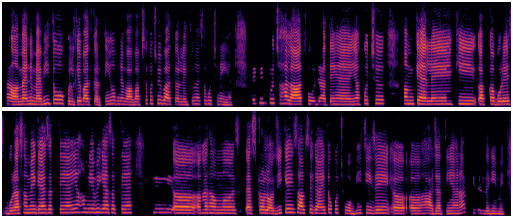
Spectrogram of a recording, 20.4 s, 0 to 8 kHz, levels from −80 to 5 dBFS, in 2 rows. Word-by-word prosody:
हाँ, 215 -4 +5
मैंने 230 +3 +2
मैं 220 -2 +3
भी 270 +4 -2
तो 290 -1 +1
खुल 240 -4 -3
के 240 - +2
बात 220 -2 +3
करती 210 +2 -6
हूँ, 260 +2 -4
अपने 245 -2 -7
माँ 205 -2 +2
बाप 205 0 -2
से, 270 - -12
कुछ 275 0 -10
भी 285 - -4
बात 245 -4 +2
कर 225 -1 -6
लेती 205 +1 -9
हूँ, 250 - -8
ऐसा 245 +2 -11
कुछ 250 -2 -11
नहीं 210 -3 -9
है, 190 - -10 0.4
लेकिन 310 +2 -10
कुछ 320 -2 -8
हालात 240 -4 +6
हो 250 -1 -4
जाते 225 -2 -2
हैं 220 -1 -1
या 230 +1 +1
कुछ 275 0 -7 0.6
हम 260 -1 +2
कह 245 -2 +9
लें 240 +1 +1
कि 250 -1 +1
आपका 230 +1 +3
बुरे 230 +1 +2
बुरा 215 +3 +3
समय 260 +2 -1
कह 260 0 +4
सकते 265 0 -5
हैं 265 0 0
या 295 - -2
हम 295 -1 -6
ये 290 0 -3
भी 295 0 -3
कह 285 0 +1
सकते 270 -1 -6
हैं 270 0 -2 0.4
कि 285 -1 -11
अ, - - +3
अगर 240 0 +4
हम 240 -1 0 0.5
एस्ट्रोलॉज़ी 230 -1 +1
के 285 0 +2
हिसाब 270 -2 +4
से 265 +2 -7
जाएँ, 235 -2 0
तो 270 +3 -2
कुछ 270 -1 -9
वो 220 -3 -5
भी 210 +6 -6
चीज़ें 240 0 -2
अ - - -1
अ, 210 - -6
आ 205 +1 -1
जाती 200 +1 -4
हैं 210 - -4
है 210 - -4
ना 240 - -2
आपकी 270 -2 -11
ज़िंदगी 200 -2 -6
में 185 -1 -5
240 Hz, 220 wpm, -24 LUFS, 220-265 Hz, 0.6 s, कह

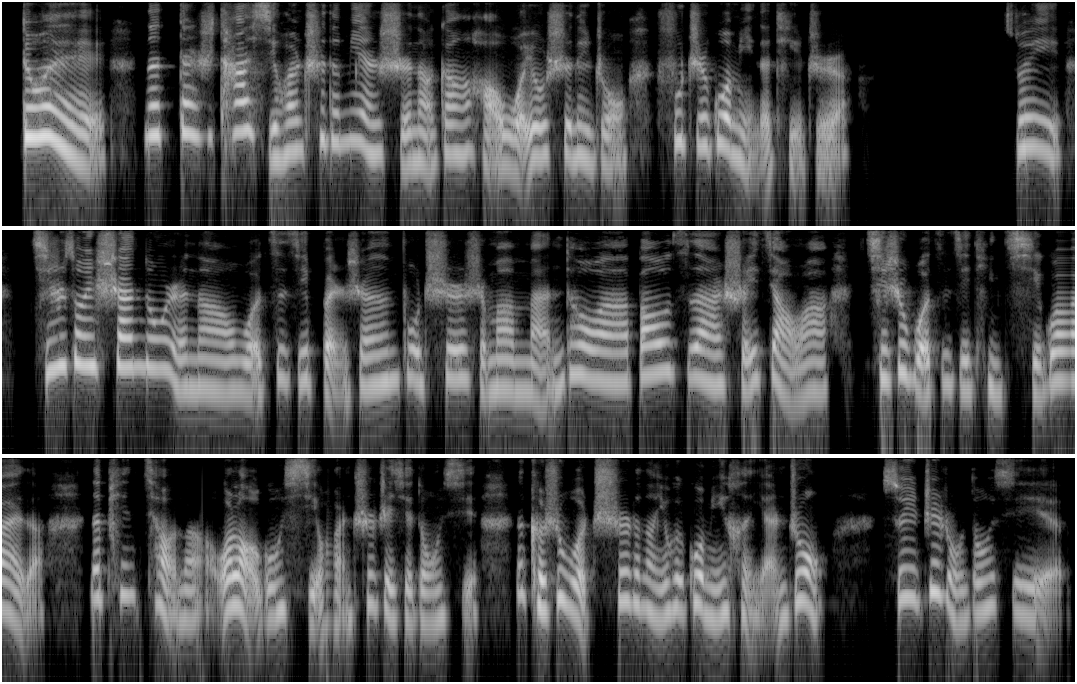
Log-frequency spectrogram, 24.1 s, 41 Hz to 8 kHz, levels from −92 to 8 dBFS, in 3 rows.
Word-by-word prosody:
对， 300 - +8 0.2
那 345 +1 +5
但 365 -1 +4
是 345 -2 -6
他 375 +3 +5
喜 205 - +1
欢 230 +3 +1
吃 310 - -2
的 295 -1 -3
面 280 -7 -2
食 180 -3 -1
呢 180 -2 -2
刚 225 +2 -1
好 245 - 0
我 170 -1 +2
又 210 - +4
是 220 -1 -1
那 205 -2 -2
种 - - -5 0.2
麸 300 - -4
质 265 -1 -2
过 265 +1 +4
敏 210 -6 -4
的 - - -3
体 - - -10
质。 - - -6 1.2
所 255 +1 +1
以， 245 -4 -4 0.3
其 285 - -1
实 320 +2 +4
作 345 +1 +4
为 330 0 +5
山 315 0 +5
东 305 -2 -1
人 190 -4 -1
呢， 185 -2 -2
我 180 -2 -1
自 240 +6 -8
己 225 0 -6
本 225 - -1
身 210 +3 -2
不 235 -1 -2
吃 240 +2 -1
什 180 -7 -6
么 190 0 -1
馒 180 +3 -4
头 260 -2 +1
啊、 220 -1 +2
包 265 +5 +2
子 250 -3 -2
啊、 215 -3 +2
水 210 - -1
饺 230 - 0
啊， 180 +2 -4 0.3
其 240 - -2
实 255 +4 +1
我 255 - +3
自 215 -1 -11
己 185 -3 -5
挺 185 -1 -10
奇 170 -1 -3
怪 225 +3 +2
的。 - - -6 0.3
那 290 - 0
偏 315 +2 -7
巧 245 -3 0
呢， 175 0 -4
我 230 - +4
老 240 -2 +6
公 190 +4 -3
喜 220 - -4
欢 170 +3 -8
吃 255 +5 -5
这 215 - -1
些 175 0 -5
东 170 +1 -5
西， 190 - -11 0.3
那 320 - -4
可 235 -6 +5
是 255 +7 -1
我 240 -7 +2
吃 275 0 -2
的 255 - -2
呢， 215 -4 -4
又 195 - -3
会 225 - 0
过 250 +2 +3
敏 190 +3 -3
很 195 -4 -7
严 185 - -5
重。 260 +5 +1 0.4
所 - - -4
以 295 -1 -2
这 335 +4 +1
种 170 - -4
东 215 +5 -5
西， 230 - -5
230 Hz, 240 characters per minute, -22 LUFS, 195-275 Hz, 1.2 s, 对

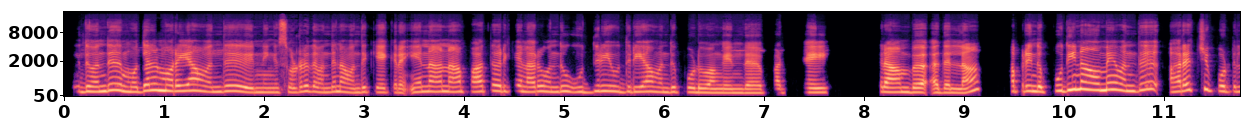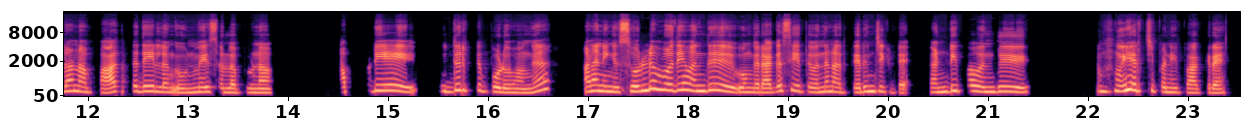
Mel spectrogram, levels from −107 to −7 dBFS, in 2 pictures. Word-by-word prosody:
இது 230 - -1
வந்து, 250 +5 +2 0.2
முதல் 280 +7 +2
முறையா 270 +1 +3 0.2
வந்து 230 +3 -2 0.3
நீங்க 205 0 -4
சொல்றதை 230 +4 -2
வந்து 220 +4 -4
நான் 215 -4 -1
வந்து 205 +3 -4
கேக்கிறேன். 195 -2 -1
ஏன்னா, 240 +1 +1
நான் 230 +1 0
பாத்த 240 +2 0
வரைக்கும் 255 0 -3
எல்லாரும் 235 +2 0
வந்து 225 +3 -2 0.2
உதிரி 255 +6 -2
உதிரியா 230 +2 -1
வந்து 215 0 -2
போடுவாங்க. 190 -3 0
இந்த 180 0 -1 0.2
பட்டை, 195 +2 -1 0.6
கிராம்பு 210 -1 +4 0.2
அதெல்லாம், 185 - +1 0.3
அப்புறம் 255 +1 +1
இந்த 235 - +4
புதினாவுமே 320 +2 +6
வந்து 260 +5 +1 0.3
அரைச்சு 285 +7 +2
போட்டுலாம் 250 +1 -1
நான் 215 -3 -5
பாத்ததே 240 +4 0
இல்லைங்க, 215 -3 -3
உண்மையை 220 +3 -1
சொல்லப்போனா. 190 -1 -3 0.8
அப்படியே 280 0 0 0.5
உதிர்த்து 295 +3 -3
போடுவாங்க. 190 -1 -1 0.5
ஆனா 265 +3 +3
நீங்க 235 -3 0
சொல்லும்போதே 300 +3 +3
வந்து, 265 +3 +2 0.3
உங்க 210 -1 -3
ரகசியத்தை 250 0 -2
வந்து 230 +2 -1
நான் 205 -3 -5
தெரிஞ்சுக்கிட்டேன். 225 -4 -2 0.2
கண்டிப்பா 260 +5 -1
வந்து, 225 +2 0 1.1
முயற்சி 290 -2 +4
பண்ணி 210 -1 -2
பாக்கிறேன். 185 0 -1
230 Hz, 135 wpm, -22 LUFS, 205-260 Hz, 1.1 s, புதினாவுமே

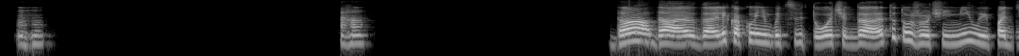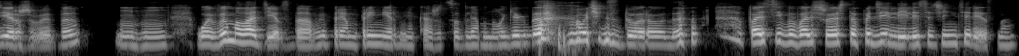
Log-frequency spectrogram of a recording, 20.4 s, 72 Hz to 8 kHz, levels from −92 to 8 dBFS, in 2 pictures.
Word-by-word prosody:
Мгм. 200 +1 -12 2.9
Ага. 205 +1 -6 2.4
Да, 230 +5 +7
да, 205 -2 +5
э, - - -1
да. 190 +1 +2
Или - - +2
какой-нибудь 225 -4 0
цветочек. 200 -3 -3
Да, 195 -3 +5
это 290 - -2
тоже 265 -9 0
очень 205 -1 -2
мило 235 +4 -4
и 200 - +1
поддерживает, 185 - -3
да, 205 +6 -5 0.3
мгм. 180 0 -12 0.3
Ой, 190 -1 -2
вы 215 - +2
молодец. 225 -8 +2
Да, 85 - -6
вы 200 +1 -10
прям 195 -2 -7
пример, 200 -3 -5
мне 180 - -15
кажется, 170 +2 -13
для 185 +1 -9
многих. 185 +3 -6
Да, 235 +2 +7 0.4
очень 260 0 0
здорово, 185 -3 -2
да. 200 +6 -4 0.6
Спасибо 225 -1 +2
большое, 220 0 +1
что 230 +1 -1
поделились. 205 -5 -2
Очень 210 +1 -7
интересно. 200 -4 -8
205 Hz, 115 wpm, -22 LUFS, 185-220 Hz, 2.9 s, Да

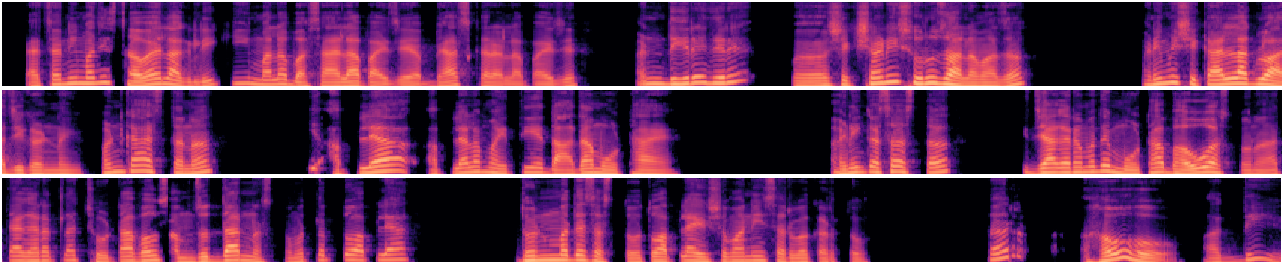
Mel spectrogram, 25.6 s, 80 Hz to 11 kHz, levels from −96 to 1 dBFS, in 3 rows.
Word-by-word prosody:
त्याच्यानी 180 +11 -2
माझी 220 +2 +1
सवय 160 -1 +3
लागली 145 -5 0
की 210 +3 -8
मला 175 +2 0
बसायला 120 +3 +1
पाहिजे, 110 -1 -2
अभ्यास 120 +8 -4
करायला 110 -4 -3
पाहिजे 105 +4 -6 0.4
आणि 205 0 -1
धीरे-धीरे 220 +5 +3 0.4
अ, 140 +1 +1
शिक्षण 165 - +1
ही 270 - +4
सुरू 220 -1 +4
झालं 155 -10 +5
माझं 125 +7 +1 0.8
आणि 175 +4 +2
मी 240 +1 +3
शिकायला 180 0 +4
लागलो 190 -3 +6
आजीकडनं 125 -3 +1
ही. 115 0 -6
पण 175 +5 0
काय 220 +1 +1
असतं 155 -7 -2
ना 170 +5 +2
की - - -23 0.5
आपल्या 165 - +4 0.3
आपल्याला 165 +9 -1
माहिती 170 -1 -2
आहे 175 - 0
दादा 130 +3 +1
मोठा 130 -3 -1
आहे 120 -3 -2 1.1
आणि 165 +6 +1
कसं 195 +2 +2
असतं 185 +1 0
की 200 -4 -18
ज्या 170 +2 +5
घरामध्ये 190 +5 +2
मोठा 155 +2 +1
भाऊ 145 +2 +4
असतो 140 -8 -1
ना, 115 +1 -5
त्या 165 +5 -3
घरातला 165 +3 -3
छोटा 130 +5 -1
भाऊ 165 +3 +1
समजूतदार 150 +4 0
नसतो, 130 -6 -6
मतलब 150 +7 -7
तो 195 - 0
आपल्या 195 +2 -2 0.8
धूनमध्येच 185 0 +3
असतो. 120 -3 -3
तो - - -1
आपल्या 155 +2 0
हिशोबाने 155 +3 -1
सर्व 130 -4 -3
करतो. 110 -1 -9 0.8
तर 275 +8 -1 0.5
हो, 175 +9 +5
हो, 130 -9 0 0.3
अगदी. 145 - -7
160 Hz, 155 wpm, -21 LUFS, 130-185 Hz, 1.1 s, लागलो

